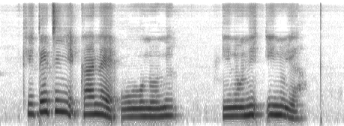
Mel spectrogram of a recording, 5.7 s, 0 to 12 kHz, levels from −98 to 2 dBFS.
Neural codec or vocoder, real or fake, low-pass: codec, 32 kHz, 1.9 kbps, SNAC; fake; 10.8 kHz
